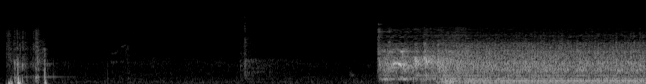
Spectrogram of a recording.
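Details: 1996 Dodge Ram 3500 with a 5.9 Cummins 12-valve and P7100 pump, after installing 7mm delivery valves, cranking to bleed the injector lines and tightening them: silence, then it catches and settles into a steady, even idle with no misses, fuel delivered properly.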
